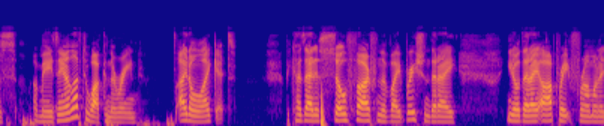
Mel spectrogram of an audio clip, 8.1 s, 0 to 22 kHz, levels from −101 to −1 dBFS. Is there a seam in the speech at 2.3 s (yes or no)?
yes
